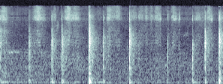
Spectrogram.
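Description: Chalk or marker tapping and scratching on a lecture-room board in quick, irregular strokes, close and fairly faint, with short pauses between bursts and no talking.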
